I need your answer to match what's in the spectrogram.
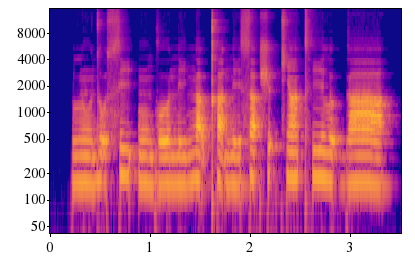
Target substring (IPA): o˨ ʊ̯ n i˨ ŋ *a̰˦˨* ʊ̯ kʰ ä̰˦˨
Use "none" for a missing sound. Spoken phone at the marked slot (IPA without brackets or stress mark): a̰˦˨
